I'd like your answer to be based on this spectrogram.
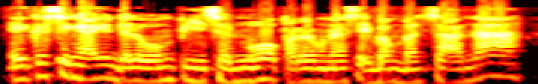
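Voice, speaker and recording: A woman's voice: low voice, steady tone, fairly quick, natural voice. A woman playing a kindly, lonely older aunt in a Filipino radio drama. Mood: warm, lonely.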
